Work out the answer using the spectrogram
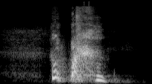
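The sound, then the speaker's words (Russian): A single loud, sharp sneeze with a faint breathy lead-in, bursting out in two quick pushes and then trailing off into silence. “Будь здоров. Спасибо. Я чихаю, что-то, ну, першило.”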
